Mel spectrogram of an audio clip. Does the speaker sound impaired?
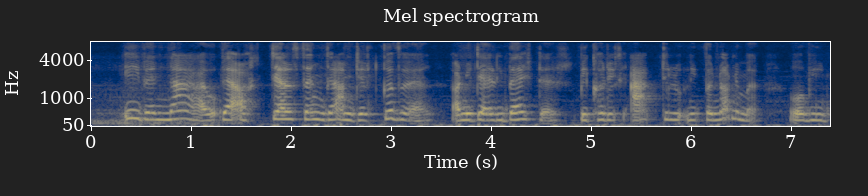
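Yes: deafness (Usher syndrome), Usher syndrome, profound deafness from birth; born profoundly deaf, eyesight threatened, hearing aids from age two, cochlear implants at forty; over a year since cochlear implants activated, implants working, still learning everyday sounds.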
